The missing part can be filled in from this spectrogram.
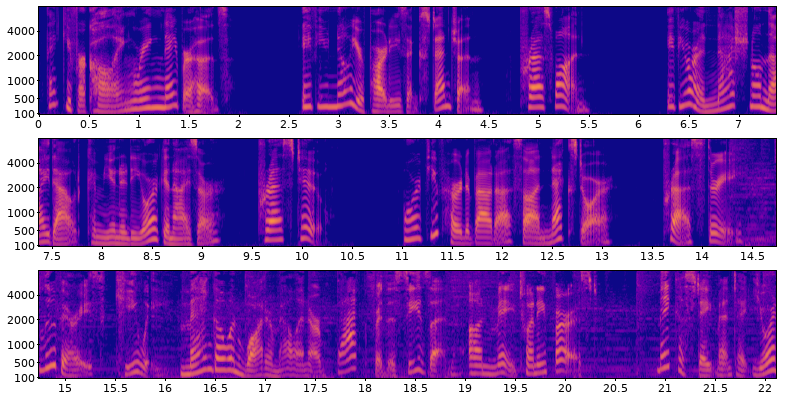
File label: IVR On hold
